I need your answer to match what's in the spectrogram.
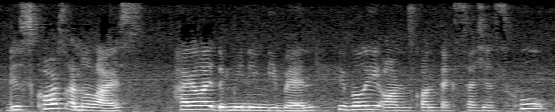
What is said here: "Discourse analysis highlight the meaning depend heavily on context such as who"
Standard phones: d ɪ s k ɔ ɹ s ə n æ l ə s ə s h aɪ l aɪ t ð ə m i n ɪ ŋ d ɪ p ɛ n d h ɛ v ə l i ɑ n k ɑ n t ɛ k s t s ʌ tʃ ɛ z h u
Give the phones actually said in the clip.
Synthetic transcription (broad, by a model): d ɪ s k ɔ ɹ s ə n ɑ l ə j s h aɪ l aɪ t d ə m i n ɪ ŋ d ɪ b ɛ n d h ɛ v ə l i ɑ n k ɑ n t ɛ k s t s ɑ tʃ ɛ s h u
